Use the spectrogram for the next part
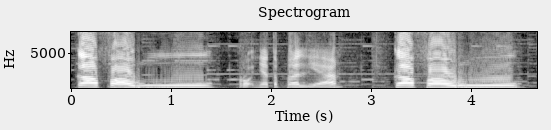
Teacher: ro-nya yang berharokat dhamma itu dibaca tebal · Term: tafkhim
